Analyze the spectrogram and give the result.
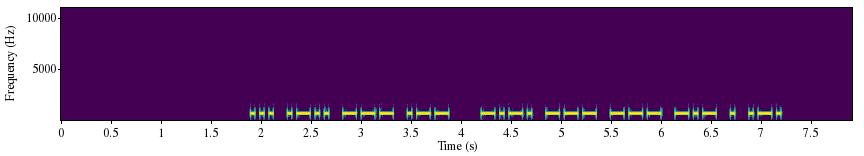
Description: Morse code, heard as a keyed tone, about 26 wpm, 700 Hz. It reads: SLOW COOKER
